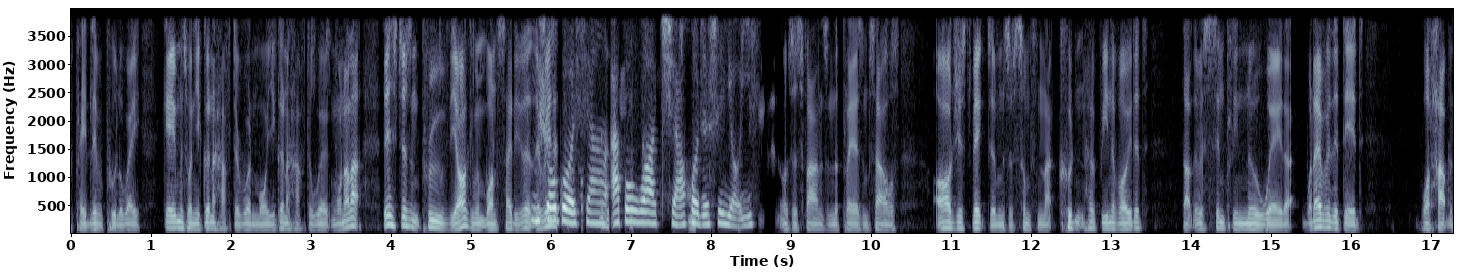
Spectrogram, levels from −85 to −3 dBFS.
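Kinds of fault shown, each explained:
Speech suppressed in double talk: Twice the speech sinks hard, from 6.09 to 7.13 s and again from 7.48 to 9.0 s, dropping by something like 40 dB at its worst and affecting around a second the first time and about one and a half seconds the second. The likely culprit is an echo canceller that heard both ends talking at once, couldn't separate its own talker from the loudspeaker echo, and turned everything down.
Echo leak: Two short scraps of a delayed copy of the speech slip through, at 6.36 to 6.43 s and at 7.03 to 7.16 s, each trailing the original by about 0.29 s and sitting well below it, roughly 20 dB down and then around 25 dB down. That points to the other side having the call on a loudspeaker, with its echo canceller likely leaving part of what its microphone picked up and sending it back.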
